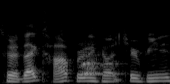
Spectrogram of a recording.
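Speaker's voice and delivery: plain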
